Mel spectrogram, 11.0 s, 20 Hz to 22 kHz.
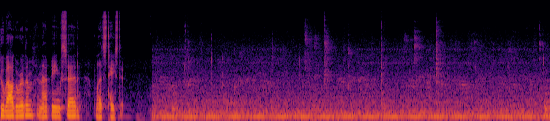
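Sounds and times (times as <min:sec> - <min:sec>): steady low hum: 0:00.0 - 0:11.0
man chewing: 0:03.5 - 0:07.2.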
